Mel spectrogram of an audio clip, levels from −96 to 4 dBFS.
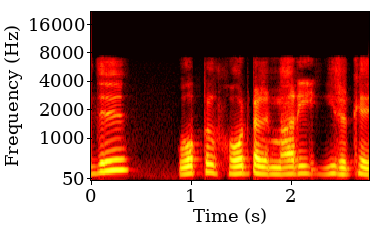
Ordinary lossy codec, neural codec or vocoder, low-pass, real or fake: none; codec, 16 kHz, 0.8 kbps, ZipCodec; 7.2 kHz; fake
